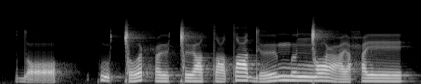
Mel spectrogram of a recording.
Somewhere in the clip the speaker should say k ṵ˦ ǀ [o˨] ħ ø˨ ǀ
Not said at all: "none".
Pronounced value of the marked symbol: o˨˦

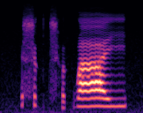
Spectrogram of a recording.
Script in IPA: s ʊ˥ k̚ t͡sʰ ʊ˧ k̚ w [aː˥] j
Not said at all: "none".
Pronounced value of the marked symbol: aː˥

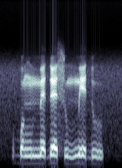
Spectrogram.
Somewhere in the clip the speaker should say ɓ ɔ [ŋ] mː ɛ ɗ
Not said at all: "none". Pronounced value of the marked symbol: ŋ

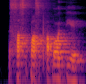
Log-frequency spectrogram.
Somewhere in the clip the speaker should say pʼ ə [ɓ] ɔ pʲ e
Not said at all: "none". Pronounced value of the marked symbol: ɓ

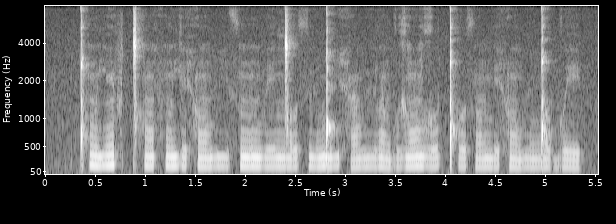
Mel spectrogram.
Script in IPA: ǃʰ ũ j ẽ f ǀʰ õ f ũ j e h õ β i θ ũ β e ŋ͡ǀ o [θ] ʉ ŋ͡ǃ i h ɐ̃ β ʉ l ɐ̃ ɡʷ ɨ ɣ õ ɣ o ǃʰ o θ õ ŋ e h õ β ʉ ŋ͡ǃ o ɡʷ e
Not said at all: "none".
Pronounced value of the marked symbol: θ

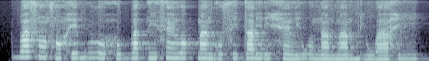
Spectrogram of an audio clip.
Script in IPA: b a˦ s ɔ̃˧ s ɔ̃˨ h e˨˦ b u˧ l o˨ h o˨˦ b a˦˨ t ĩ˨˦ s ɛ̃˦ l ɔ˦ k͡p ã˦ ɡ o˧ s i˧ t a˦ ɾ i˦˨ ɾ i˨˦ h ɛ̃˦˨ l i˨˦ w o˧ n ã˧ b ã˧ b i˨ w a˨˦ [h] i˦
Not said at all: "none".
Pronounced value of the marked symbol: h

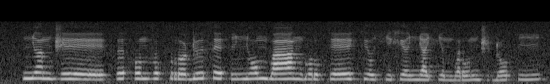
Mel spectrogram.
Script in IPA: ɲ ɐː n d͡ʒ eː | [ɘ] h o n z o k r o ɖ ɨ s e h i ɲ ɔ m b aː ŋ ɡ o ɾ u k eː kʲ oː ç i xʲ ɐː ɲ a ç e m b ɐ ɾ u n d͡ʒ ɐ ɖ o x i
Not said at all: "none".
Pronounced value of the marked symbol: ɘ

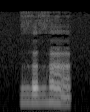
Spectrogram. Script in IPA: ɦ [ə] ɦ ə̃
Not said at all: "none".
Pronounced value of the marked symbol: ə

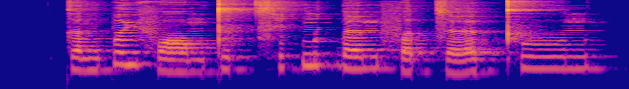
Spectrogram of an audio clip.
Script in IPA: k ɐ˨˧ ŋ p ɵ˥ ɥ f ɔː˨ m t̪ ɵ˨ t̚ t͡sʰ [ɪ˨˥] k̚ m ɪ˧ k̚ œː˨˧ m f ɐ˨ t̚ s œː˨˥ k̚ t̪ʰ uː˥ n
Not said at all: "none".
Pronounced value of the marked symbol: ɪ˨˥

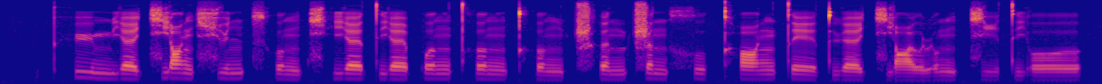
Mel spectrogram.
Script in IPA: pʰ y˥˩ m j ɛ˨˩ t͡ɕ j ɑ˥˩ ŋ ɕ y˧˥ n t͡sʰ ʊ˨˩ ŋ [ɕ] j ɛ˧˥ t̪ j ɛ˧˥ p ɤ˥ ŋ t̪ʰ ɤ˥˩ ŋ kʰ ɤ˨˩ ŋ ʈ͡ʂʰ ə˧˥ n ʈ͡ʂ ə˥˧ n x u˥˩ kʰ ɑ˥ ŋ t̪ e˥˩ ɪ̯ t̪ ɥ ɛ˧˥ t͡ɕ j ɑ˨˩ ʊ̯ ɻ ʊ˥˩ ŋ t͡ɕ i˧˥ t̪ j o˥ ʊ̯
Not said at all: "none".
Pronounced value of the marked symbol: t͡ɕʰ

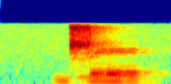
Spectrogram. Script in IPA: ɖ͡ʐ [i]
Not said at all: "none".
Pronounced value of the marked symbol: e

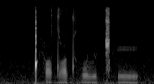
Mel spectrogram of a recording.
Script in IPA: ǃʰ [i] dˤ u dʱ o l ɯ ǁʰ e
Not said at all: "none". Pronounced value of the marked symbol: i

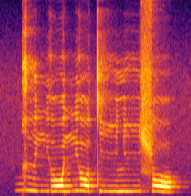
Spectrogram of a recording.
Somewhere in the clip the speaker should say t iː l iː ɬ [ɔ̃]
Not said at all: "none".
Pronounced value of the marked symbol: ɔ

